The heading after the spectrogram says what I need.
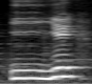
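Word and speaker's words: いいえ: Attention à la prononciation, il faut bien prononcer les deux i. Iie, car en prononçant un seul i et, donc iie, cela veut dire maison.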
